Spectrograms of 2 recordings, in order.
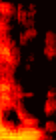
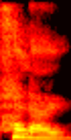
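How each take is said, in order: First: Hello said elo with no H; hello, sans le H; French hello without H. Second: Hello, aspirated H, stress on lo; hello, avec le H; English hello with H. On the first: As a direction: drop the H in hello. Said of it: "Donc pas". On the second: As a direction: breathe out the H in hello. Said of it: "bien prononcer le H". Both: Shown as a demonstration.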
